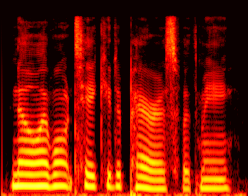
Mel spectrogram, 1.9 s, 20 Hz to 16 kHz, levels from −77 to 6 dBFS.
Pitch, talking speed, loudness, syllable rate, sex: 190 Hz, 290 wpm, -16 LUFS, 6.1 syllables/s, female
